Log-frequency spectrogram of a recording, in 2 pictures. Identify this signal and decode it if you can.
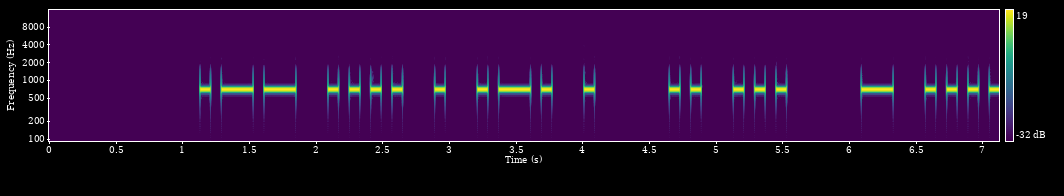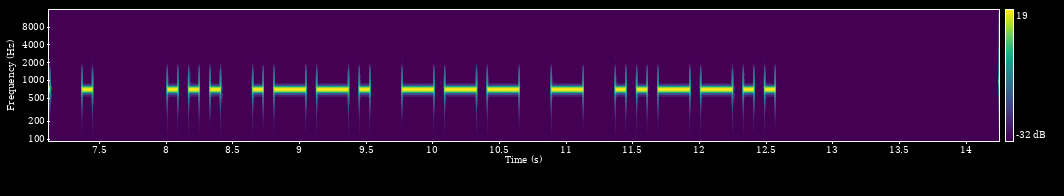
Morse code, heard as a keyed tone, about 15 wpm, 700 Hz. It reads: WHERE IS THE SPOT?
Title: Sentences from Top 1100 Words 15wpm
